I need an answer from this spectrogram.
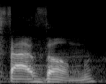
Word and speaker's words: Fathom: Fathom, I read it wrong. It was, I'll say fat because the ticker is PHAT. Right. Thank you very much. I thought that's what it. That's how you pronounce it, right? So. No, but it's not really fat if it's fathom.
